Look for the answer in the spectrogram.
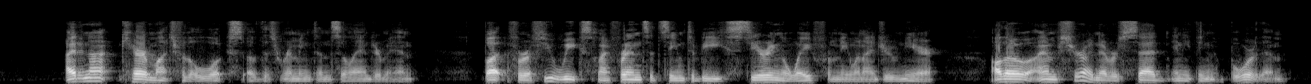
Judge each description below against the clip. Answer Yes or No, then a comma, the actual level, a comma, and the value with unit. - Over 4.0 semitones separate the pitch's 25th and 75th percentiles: Yes, average, 4.6 semitones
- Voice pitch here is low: Yes, very low, 90 Hz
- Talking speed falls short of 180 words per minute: No, average, 195 wpm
